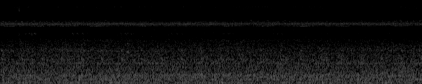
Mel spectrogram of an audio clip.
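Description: Faint, steady, high-pitched insect chorus, an unbroken shrill drone typical of crickets in late summer.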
